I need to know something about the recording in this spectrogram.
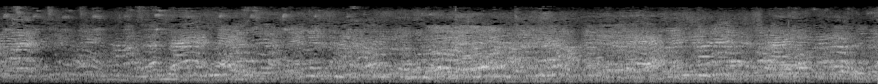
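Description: Many schoolgirls' voices talking at once, a steady overlapping chatter with no single voice standing out.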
